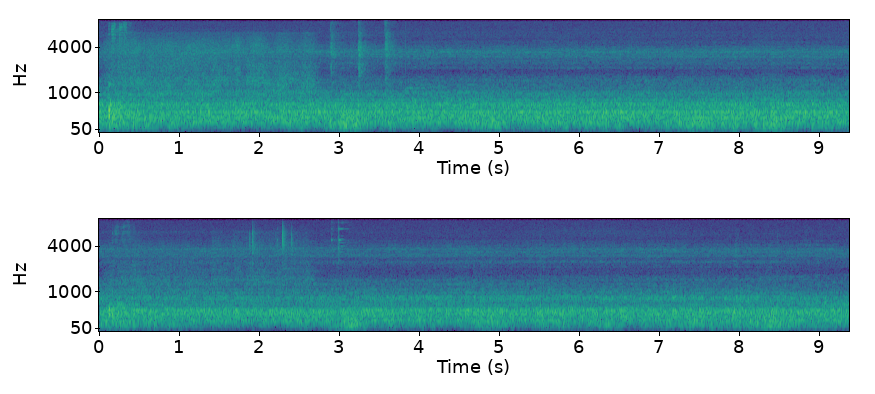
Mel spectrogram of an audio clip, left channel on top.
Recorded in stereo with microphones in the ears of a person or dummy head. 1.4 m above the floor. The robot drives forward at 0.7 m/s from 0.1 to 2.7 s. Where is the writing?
75° left (ahead or behind), 8 m.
